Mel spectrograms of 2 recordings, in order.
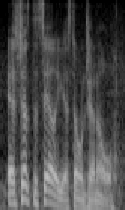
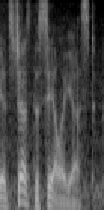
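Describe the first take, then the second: First: Put-on hardcore Midwestern accent. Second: Slow, drawn-out Midwestern delivery; "It's just the silliest" drawled slowly in a Midwestern accent. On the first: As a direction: go full Midwest, pitch up on "just". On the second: Pretend. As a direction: stretch it out like a Midwest mom. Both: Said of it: "really going hardcore on the whole Midwestern".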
